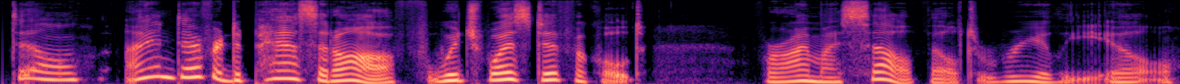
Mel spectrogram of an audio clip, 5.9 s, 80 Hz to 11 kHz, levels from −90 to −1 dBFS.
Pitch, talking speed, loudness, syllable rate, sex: 225 Hz, 165 wpm, -18 LUFS, 4.5 syllables/s, female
